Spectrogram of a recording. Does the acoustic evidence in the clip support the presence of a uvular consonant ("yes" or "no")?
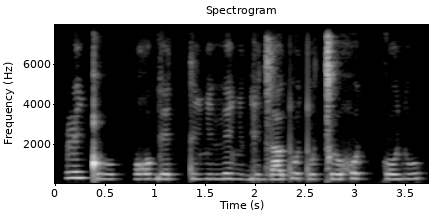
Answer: yes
